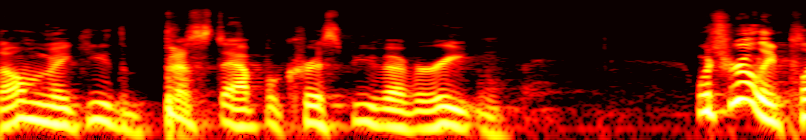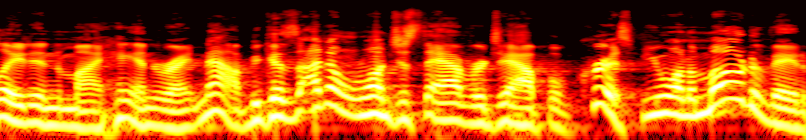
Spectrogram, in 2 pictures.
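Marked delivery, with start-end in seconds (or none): 0.0-2.5 acted through gritted teeth, lower, quieter. Quoting her reply to the speaker's question, retelling it through gritted teeth. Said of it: "she looked at me through gritted teeth and said".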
